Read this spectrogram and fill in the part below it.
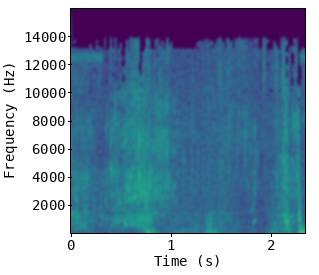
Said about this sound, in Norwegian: Under vann står nå husene til innbyggerne i Nybergsund ved Trysilvassdraget i Hedmark. De ror til inngangsdøra.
